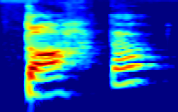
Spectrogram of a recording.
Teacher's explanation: Rio de Janeiro, Minas Gerais, Bahia, Pernambuco e Ceará vão usar o R mais raspado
